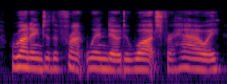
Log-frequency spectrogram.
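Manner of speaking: ordinary delivery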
